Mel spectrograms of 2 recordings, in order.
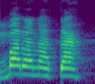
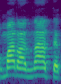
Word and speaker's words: maranatá: E agora eu clamo maranatá, como dizemos nós católicos, ou maranata, como dizem nossos irmãos separados das comunidades evangélicas ou protestantes. Não importa a pronúncia, o significado é o mesmo.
